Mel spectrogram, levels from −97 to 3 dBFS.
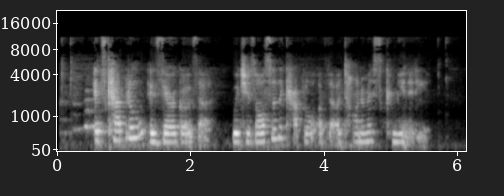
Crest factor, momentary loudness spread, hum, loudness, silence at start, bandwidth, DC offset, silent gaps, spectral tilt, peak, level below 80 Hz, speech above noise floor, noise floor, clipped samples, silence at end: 18 dB; 15 LU; none; -18 LUFS; 0.3 s; 11.5 kHz; under 0.1%; none; -4 dB/octave; -2 dBFS; -64 dBFS; 39 dB; -57 dBFS; under 0.1%; 0.6 s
